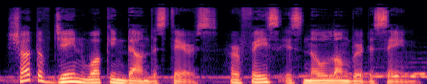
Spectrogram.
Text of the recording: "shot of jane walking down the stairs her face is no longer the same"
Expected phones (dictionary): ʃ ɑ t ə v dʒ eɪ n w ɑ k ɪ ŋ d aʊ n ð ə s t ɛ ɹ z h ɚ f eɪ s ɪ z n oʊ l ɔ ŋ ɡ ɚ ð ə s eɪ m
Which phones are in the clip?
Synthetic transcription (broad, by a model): ʃ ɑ t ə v dʒ eɪ n w ɑ k ɪ ŋ d aʊ n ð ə s t ɛ ɹ s h ɚ f eɪ s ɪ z n oʊ l ɔ ŋ ɡ ɚ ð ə s eɪ m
